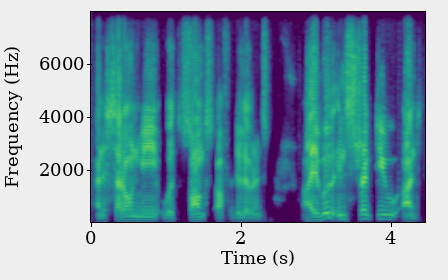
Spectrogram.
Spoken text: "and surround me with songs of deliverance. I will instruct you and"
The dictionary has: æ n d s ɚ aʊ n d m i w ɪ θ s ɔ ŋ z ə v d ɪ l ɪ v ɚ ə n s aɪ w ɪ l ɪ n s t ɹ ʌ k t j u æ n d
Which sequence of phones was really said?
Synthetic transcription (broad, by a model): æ n d s ɚ aʊ n d m i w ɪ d s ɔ ŋ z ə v d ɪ l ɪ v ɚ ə n s aɪ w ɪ l ɪ n s t ɹ ʌ k t j u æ n d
